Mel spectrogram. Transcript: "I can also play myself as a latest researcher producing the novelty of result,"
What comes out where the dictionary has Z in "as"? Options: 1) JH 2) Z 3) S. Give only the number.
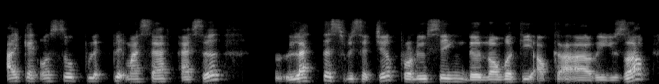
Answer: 3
